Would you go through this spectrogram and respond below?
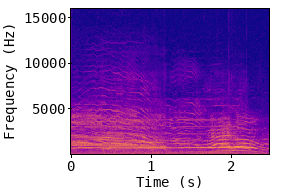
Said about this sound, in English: The bell hasn't rung yet, but at 2 o'clock, about 20 students gradually trickle out of Green Central High School. As more kids come and join them, there's cheering.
